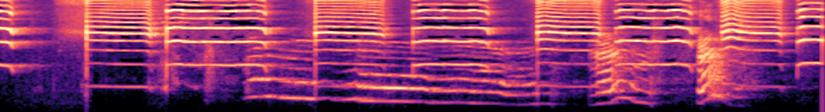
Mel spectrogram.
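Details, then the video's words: Excited two-year-old male Siberian husky howling when his squeaky ball comes out, a long mournful tone sliding gradually downward, layered with sharp high-pitched toy squeaks and ending in short rough yelping howls. "Siberian Husky Howling"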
